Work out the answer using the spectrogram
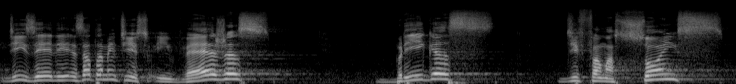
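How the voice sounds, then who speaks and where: A man from Brazil preaching a sermon in a church, joking one moment and stressing lists of words the next. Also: sits high. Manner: humorous, storytelling, emphatic lists. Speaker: pastor. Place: church hall. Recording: church hall reverb.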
